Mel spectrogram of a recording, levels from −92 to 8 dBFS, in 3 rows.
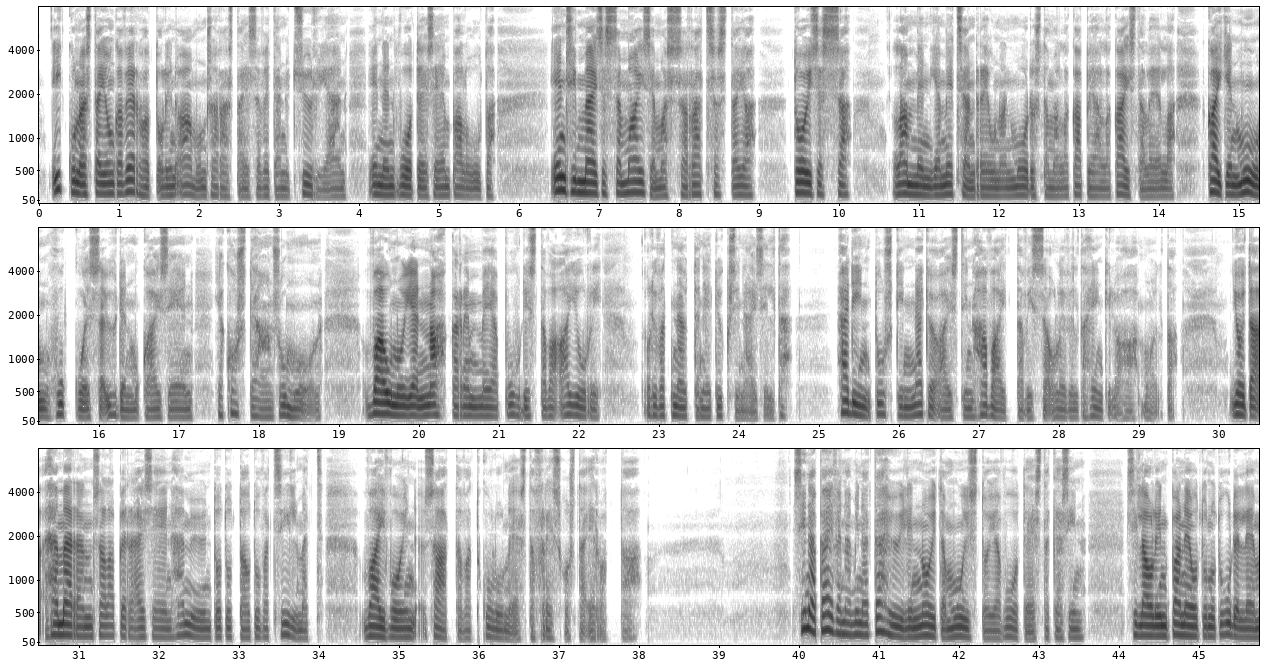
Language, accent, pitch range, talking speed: Finnish, native, 120-150 Hz, 85 wpm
